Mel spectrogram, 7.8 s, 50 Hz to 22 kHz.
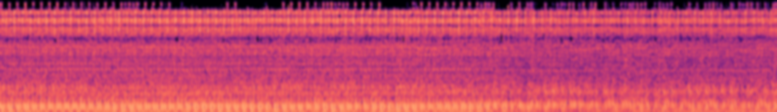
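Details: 1993 Harley-Davidson FXRS Convertible V-twin after spark plug shot out; temporary fix of stripped plug threads. Steady loping idle with even low pulses and a slight puff at the plug, a small compression leak; ridden over 30 miles home on the fix.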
